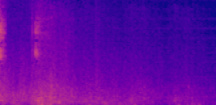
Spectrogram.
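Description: Water in a virtual world splashes in two quick bursts near the start, then settles into a steady, soft wash of moving water that slowly fades. No voices are present.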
